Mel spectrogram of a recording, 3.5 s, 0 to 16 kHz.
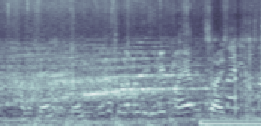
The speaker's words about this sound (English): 6:30 a.m., we're in our synagogue praying, and sirens go off and they're going on.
